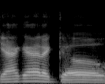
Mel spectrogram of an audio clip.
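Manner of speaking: mock disappointed, deflated, slow let-down voice. Imitating a character coming downstairs: disappointed voice. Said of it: "he had this voice of disappointment where he's like".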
